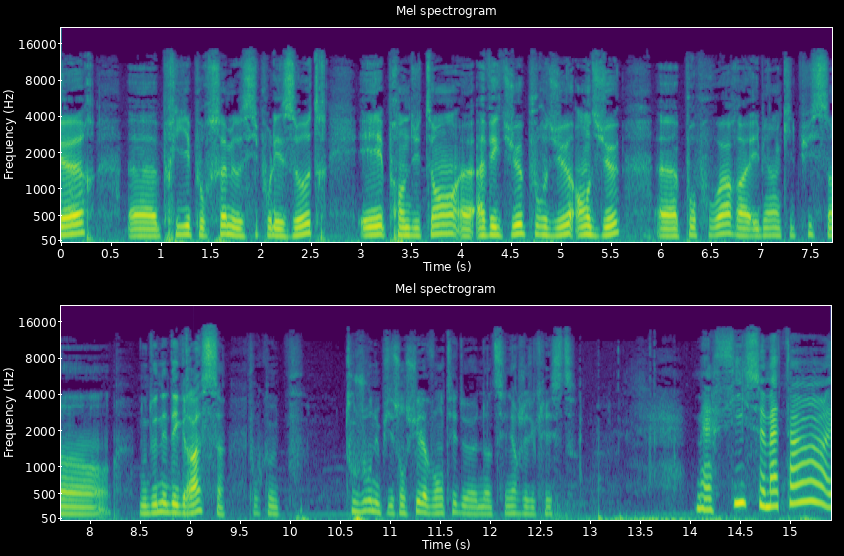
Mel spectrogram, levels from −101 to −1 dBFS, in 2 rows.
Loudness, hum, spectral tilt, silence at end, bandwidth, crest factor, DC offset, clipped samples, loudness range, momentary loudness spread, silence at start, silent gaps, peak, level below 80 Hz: -16 LUFS; none; -6 dB/octave; 0 s; 14.5 kHz; 16 dB; under 0.1%; under 0.1%; 10 LU; 16 LU; 0 s; none; 0 dBFS; -36 dBFS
